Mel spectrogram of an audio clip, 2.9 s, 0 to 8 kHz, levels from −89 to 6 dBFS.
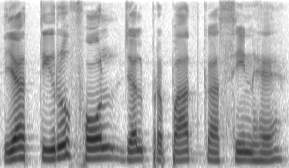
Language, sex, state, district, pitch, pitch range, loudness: Hindi, male, Jharkhand, Ranchi, 160 Hz, 150-175 Hz, -18 LUFS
